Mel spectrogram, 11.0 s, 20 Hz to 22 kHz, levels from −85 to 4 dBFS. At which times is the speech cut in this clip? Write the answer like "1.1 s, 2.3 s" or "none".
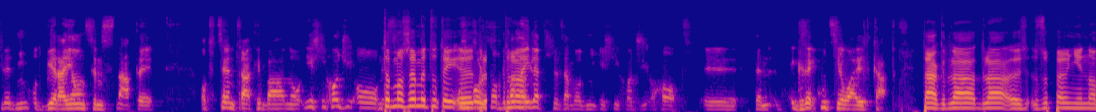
3.8 s, 4.9 s, 7.8 s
